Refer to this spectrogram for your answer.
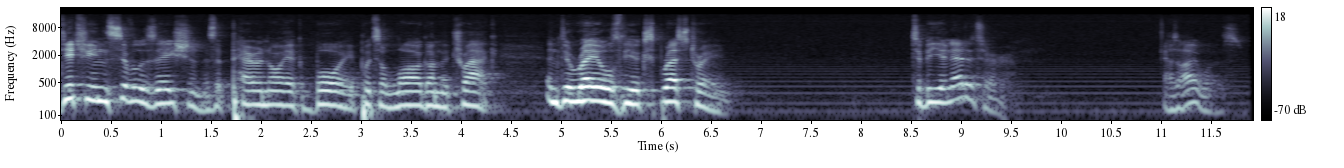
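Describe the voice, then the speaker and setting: A man's voice: fairly high pitch, expressive, measured pace, long pauses, a little mellow. A man performing the dramatic monologue of a dead, bitter small-town newspaper editor in a declamatory, theatrical way. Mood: bitter, brooding.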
